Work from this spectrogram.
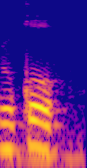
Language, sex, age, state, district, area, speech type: Urdu, male, 18-30, Delhi, East Delhi, urban, read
